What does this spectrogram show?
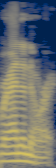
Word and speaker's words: randonneuring: it's a it's a it's a sport called randor it's a non-competitive sport right yeah I mean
